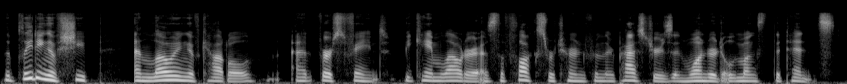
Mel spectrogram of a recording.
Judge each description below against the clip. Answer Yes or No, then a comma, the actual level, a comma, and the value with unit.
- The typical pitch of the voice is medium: Yes, medium, 165 Hz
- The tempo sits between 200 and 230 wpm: No, average, 175 wpm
